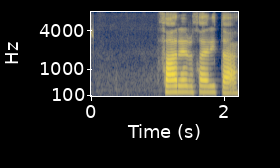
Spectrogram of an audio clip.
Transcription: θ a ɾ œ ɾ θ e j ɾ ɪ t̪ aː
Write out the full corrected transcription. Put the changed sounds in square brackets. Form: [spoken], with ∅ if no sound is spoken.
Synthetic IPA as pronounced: θ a ɾ [ɛ] ɾ θ [a] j ɾ [i] t̪ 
